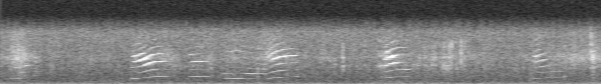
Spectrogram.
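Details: Litter of five American Bobtail kittens, about three weeks old, mewing repeatedly: short high rising and falling cries, some overlapping, roughly eight across six seconds, with a steady low hum behind.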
